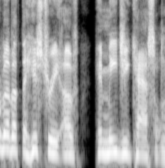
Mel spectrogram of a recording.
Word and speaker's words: Himeji: I'm trying to say this correctly it is heiji Castle um I'm not going to be able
